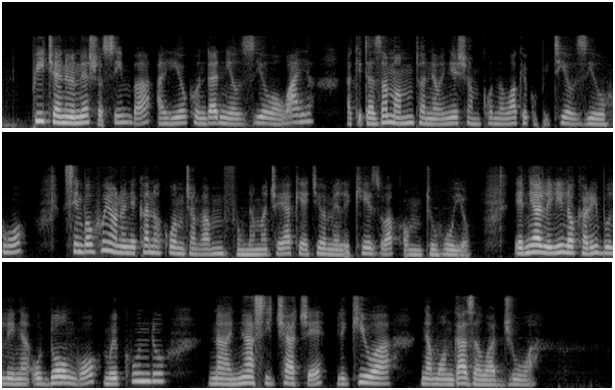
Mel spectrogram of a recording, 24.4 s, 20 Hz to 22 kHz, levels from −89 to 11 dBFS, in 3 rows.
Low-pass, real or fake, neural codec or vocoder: 7.2 kHz; fake; codec, 16 kHz, 0.5 kbps, X-Codec, HuBERT features, trained on LibriSpeech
